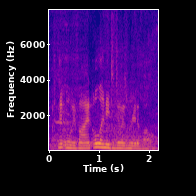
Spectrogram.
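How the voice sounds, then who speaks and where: A man's voice: a little high, racing, noisy background. A man giving casual, chatty commentary over his gameplay, sleepy and yawning, joking at his own expense as he talks to his chat. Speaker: gaming video creator.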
